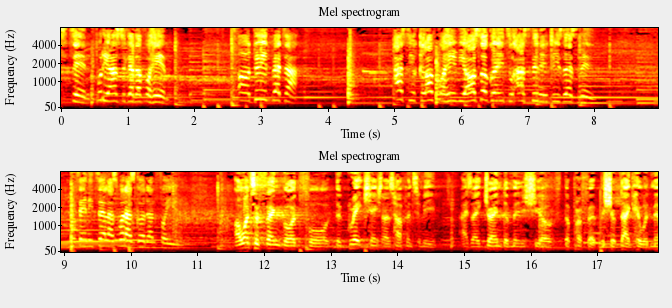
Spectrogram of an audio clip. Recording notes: Preached at the Prophetic Encounter Service.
